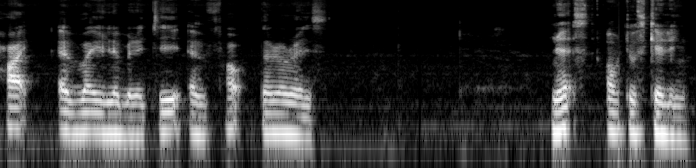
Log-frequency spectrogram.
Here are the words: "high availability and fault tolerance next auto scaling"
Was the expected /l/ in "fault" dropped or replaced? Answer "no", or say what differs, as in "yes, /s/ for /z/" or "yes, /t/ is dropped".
yes, /w/ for /l/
